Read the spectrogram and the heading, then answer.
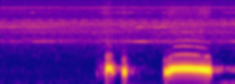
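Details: Spotted dove of the forest: two short, soft hooted notes followed by a longer, even, mellow coo, in otherwise quiet surroundings.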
